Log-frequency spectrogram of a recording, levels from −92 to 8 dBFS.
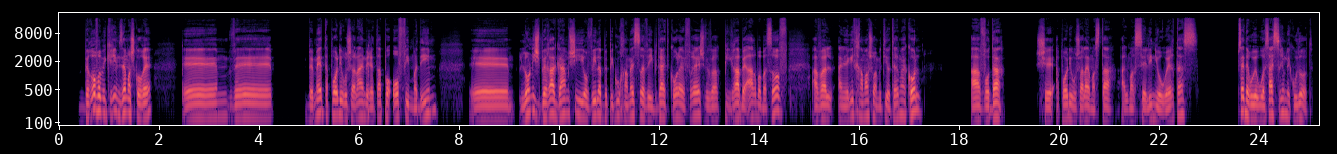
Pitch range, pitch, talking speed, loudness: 115-145 Hz, 130 Hz, 115 wpm, -29 LUFS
